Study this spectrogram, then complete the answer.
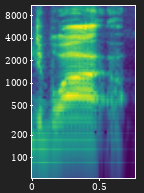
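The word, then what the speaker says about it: Du Bois: And I think it's a side of Dubois, is how he pronounces it, that not many people know, and even Dubois scholars haven't delved into this.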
